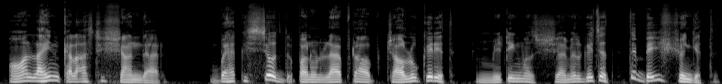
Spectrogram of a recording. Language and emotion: Kashmiri, happy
